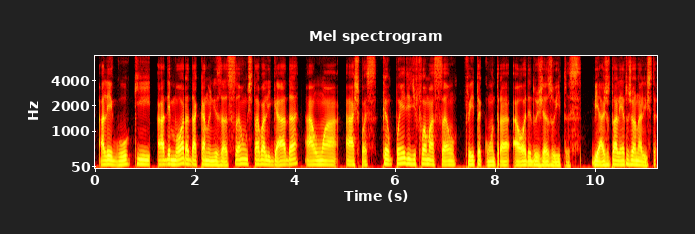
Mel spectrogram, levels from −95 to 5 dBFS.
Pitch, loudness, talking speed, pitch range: 105 Hz, -19 LUFS, 125 wpm, 100-115 Hz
